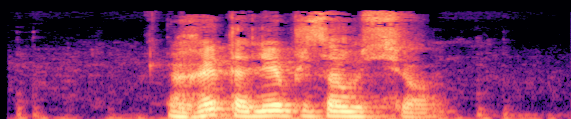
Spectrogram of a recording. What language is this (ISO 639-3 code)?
bel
